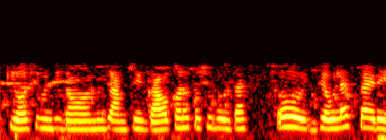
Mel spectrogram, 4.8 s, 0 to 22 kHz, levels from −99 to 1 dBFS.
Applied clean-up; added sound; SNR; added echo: classical method Wiener filter.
